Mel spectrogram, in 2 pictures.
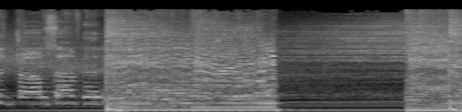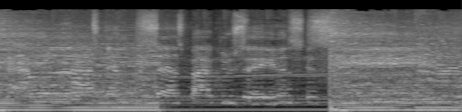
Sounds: music

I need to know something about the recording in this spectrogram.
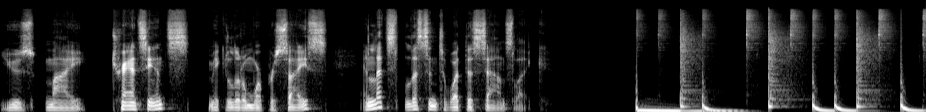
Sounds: music, speech

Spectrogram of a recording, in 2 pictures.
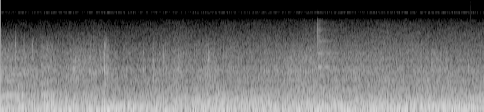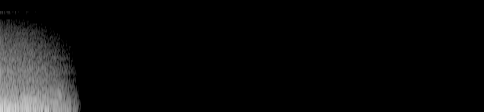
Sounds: wind noise (microphone), wind

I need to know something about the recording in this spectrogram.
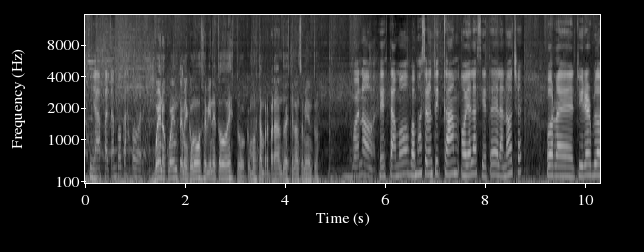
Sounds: speech, radio, music

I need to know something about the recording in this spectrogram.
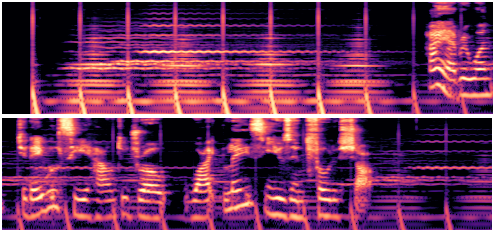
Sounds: speech, music, synthesizer

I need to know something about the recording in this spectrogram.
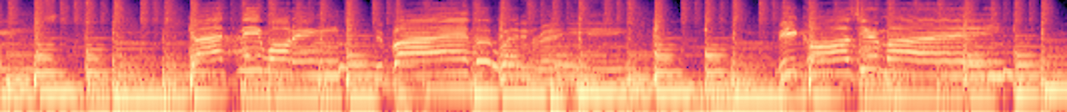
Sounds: music

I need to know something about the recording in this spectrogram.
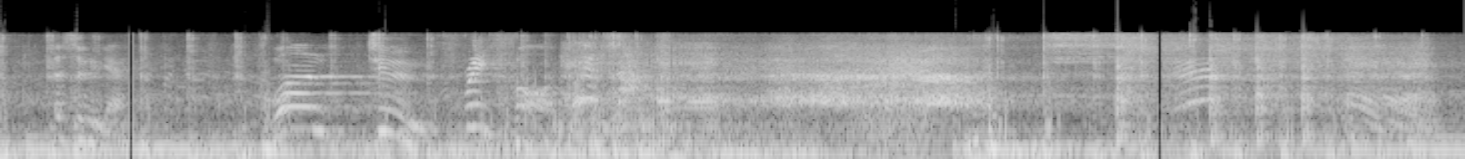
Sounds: speech, male speech, music

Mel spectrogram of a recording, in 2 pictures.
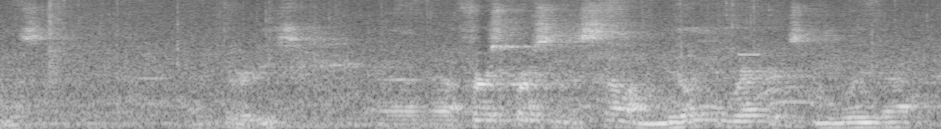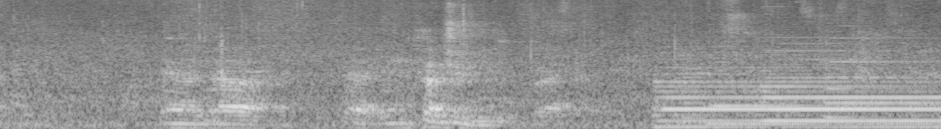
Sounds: speech, music

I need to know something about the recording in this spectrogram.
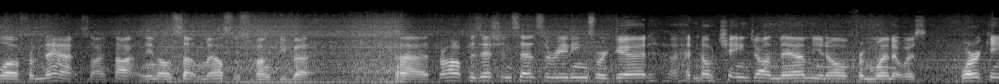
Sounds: car engine idling

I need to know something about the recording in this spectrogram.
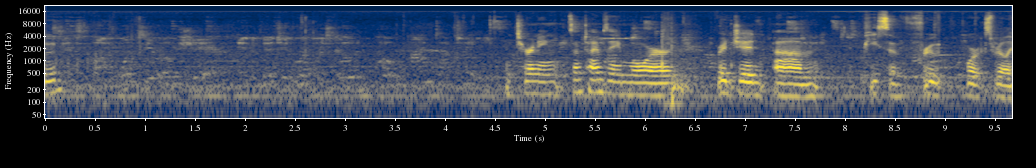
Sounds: speech

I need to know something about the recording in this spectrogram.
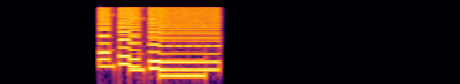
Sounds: music, video game music

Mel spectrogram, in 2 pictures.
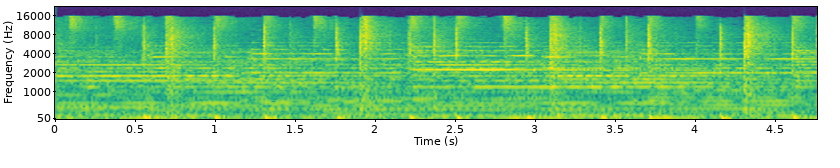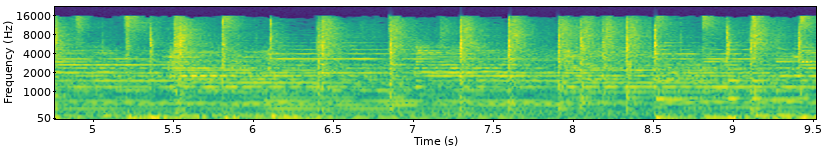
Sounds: music

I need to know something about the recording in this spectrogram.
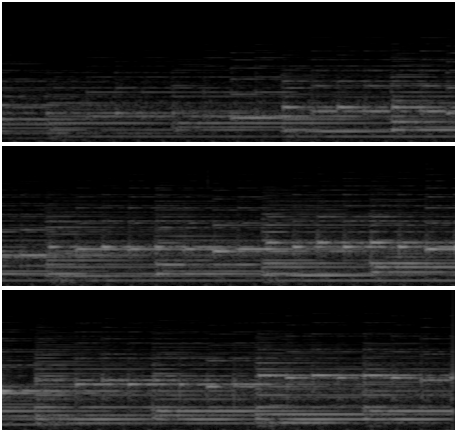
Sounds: music

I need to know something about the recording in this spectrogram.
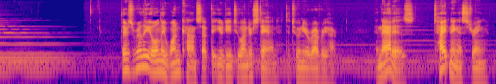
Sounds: guitar, musical instrument, music, speech, plucked string instrument

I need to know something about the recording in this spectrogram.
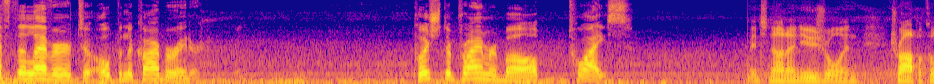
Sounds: speech

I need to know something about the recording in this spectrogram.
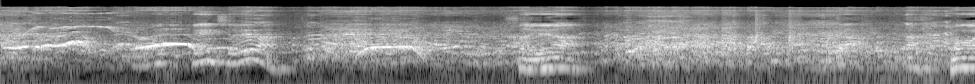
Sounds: speech

